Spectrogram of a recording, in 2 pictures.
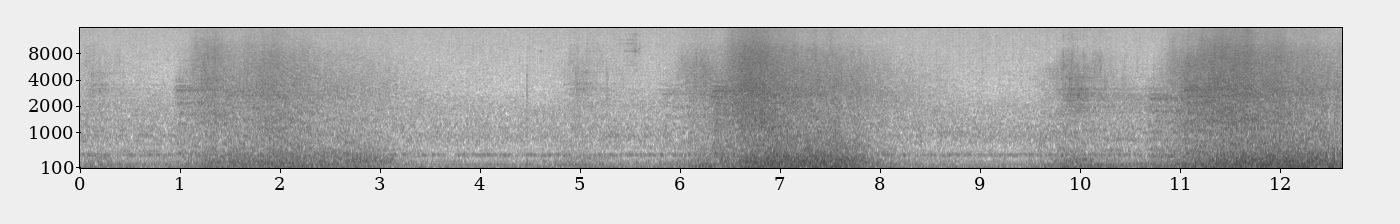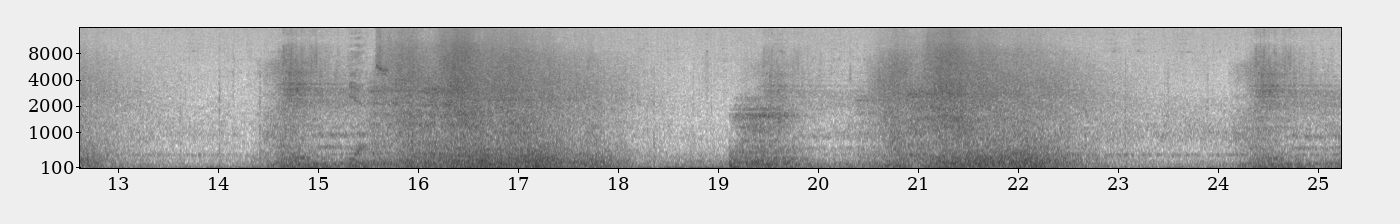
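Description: Flames roar in loud, rushing swells.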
